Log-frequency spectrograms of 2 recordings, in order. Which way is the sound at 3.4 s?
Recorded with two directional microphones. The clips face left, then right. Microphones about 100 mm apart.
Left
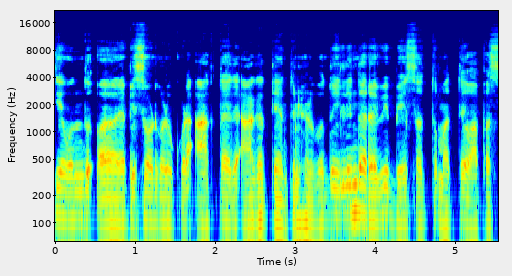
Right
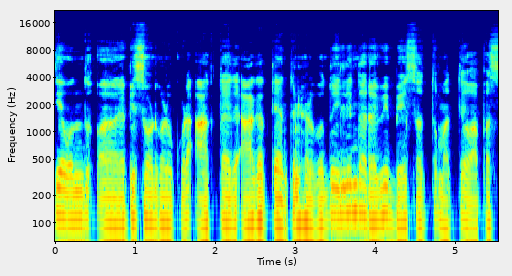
35° left (ahead or behind).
